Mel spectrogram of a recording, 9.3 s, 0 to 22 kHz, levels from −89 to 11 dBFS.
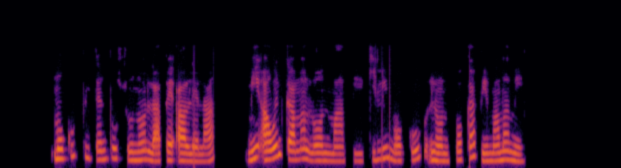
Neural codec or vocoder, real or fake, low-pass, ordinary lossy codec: none; real; 7.2 kHz; Opus, 32 kbps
